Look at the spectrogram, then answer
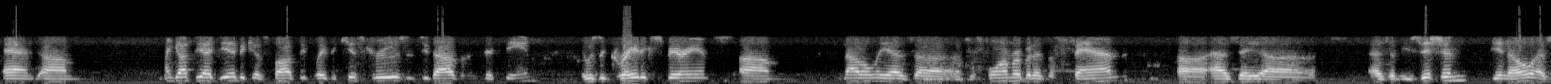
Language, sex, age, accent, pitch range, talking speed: English, male, 40-59, American, 125-155 Hz, 150 wpm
